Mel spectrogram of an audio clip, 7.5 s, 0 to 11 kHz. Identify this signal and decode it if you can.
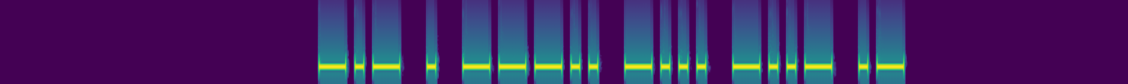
Morse code, heard as a keyed tone, about 20 wpm, 700 Hz. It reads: KE8BXA
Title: USA Call Signs - 6 Characters - Repeated 3x - 20wpm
